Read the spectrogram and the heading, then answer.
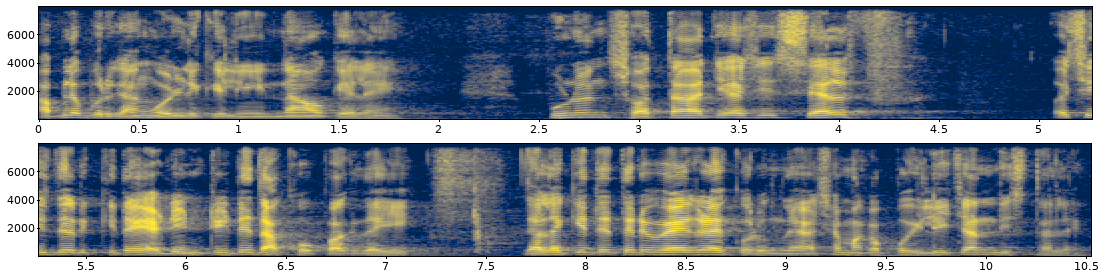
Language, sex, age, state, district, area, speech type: Goan Konkani, male, 60+, Goa, Bardez, rural, spontaneous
